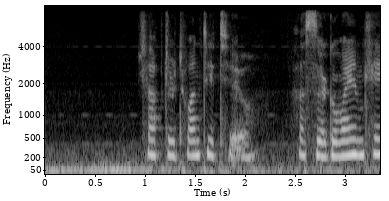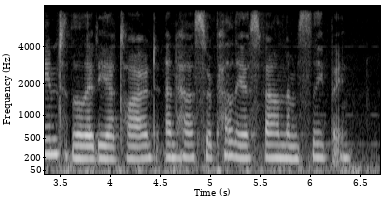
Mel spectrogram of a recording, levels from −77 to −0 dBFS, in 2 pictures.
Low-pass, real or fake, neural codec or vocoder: 7.2 kHz; fake; codec, 16 kHz, 8 kbps, FunCodec, trained on Chinese and English, 25 frames a second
